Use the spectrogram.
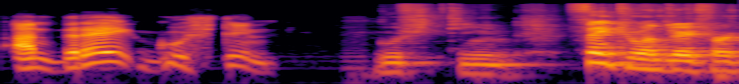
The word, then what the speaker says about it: Andrej Guštin: Today I have a friend from Slovenia, my friend Andrej Guštin. How do I pronounce her name? You just teach me a second ago. Yeah, it's Andrej Guštin.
